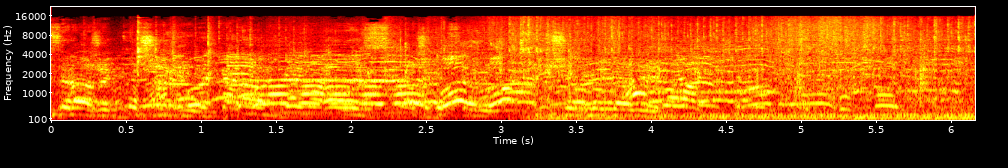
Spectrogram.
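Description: Portable fire-sport pump's engine starting about three seconds in and then running steadily, under loud shouting voices.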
